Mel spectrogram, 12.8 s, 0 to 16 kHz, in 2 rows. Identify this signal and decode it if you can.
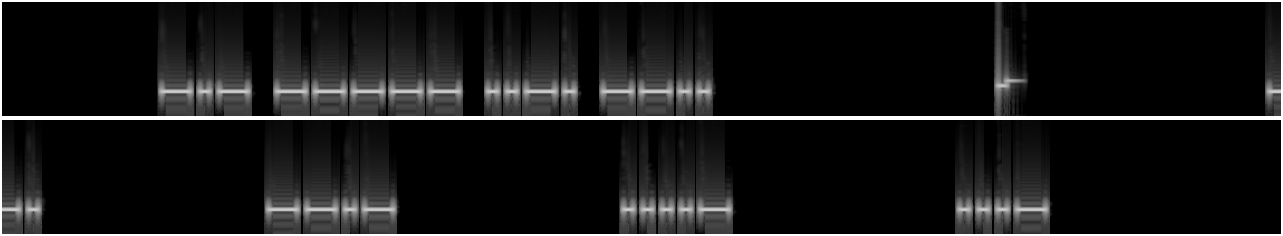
Morse code, heard as a keyed tone, about 25 wpm, spaced as for 11 wpm, 700 Hz. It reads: K0FZ NQ4V
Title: USA Call Signs - 4 Characters - 8x Character Spacing - 25wpm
